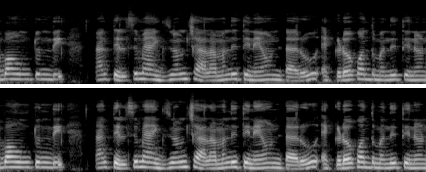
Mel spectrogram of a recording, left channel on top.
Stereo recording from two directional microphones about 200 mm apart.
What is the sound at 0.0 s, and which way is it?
A woman's voice, 20° right (ahead or behind).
